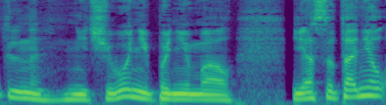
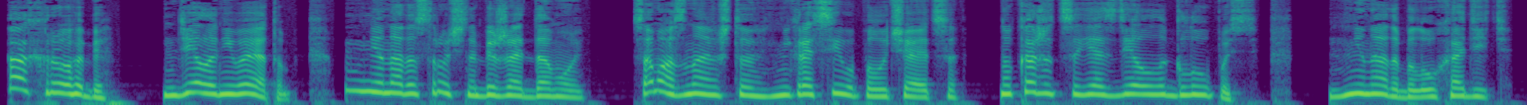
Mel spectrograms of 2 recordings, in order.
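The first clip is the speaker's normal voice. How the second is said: a higher, lighter woman's voice; Kristina's voice; 8 semitones higher than usual. Acted. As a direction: play the sister, pitched up and urgent. Kristina frets.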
